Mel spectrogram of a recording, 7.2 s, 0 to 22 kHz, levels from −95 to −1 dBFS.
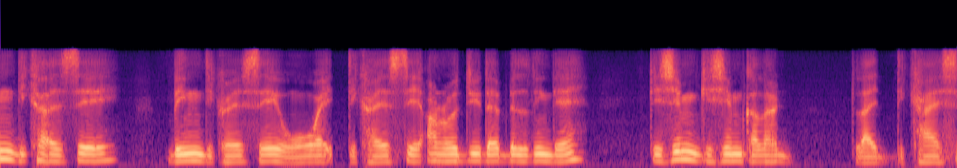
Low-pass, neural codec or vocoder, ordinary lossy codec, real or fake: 7.2 kHz; codec, 16 kHz, 0.3 kbps, FocalCodec; none; fake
